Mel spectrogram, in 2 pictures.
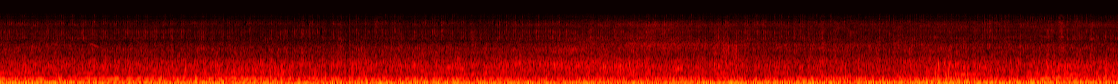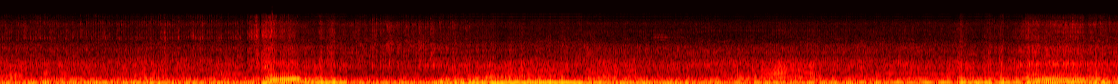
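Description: Vintage Fiat race car's engine running at low speed, with several short revs whose pitch rises and falls. A single sharp click comes a little past the middle.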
